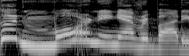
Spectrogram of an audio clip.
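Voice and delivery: mock, acted-out cheerful yell. Retelling how a man greeted everybody as he walked in, retelling a yell. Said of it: "And he just yelled".

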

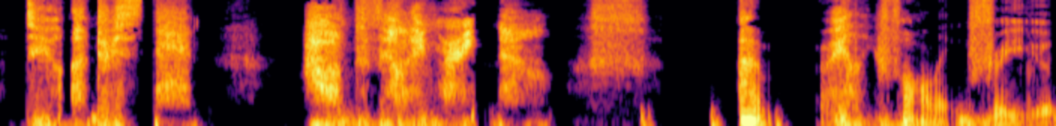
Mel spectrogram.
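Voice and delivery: soft, breathy, hushed whisper all the way through. Speaker complains about Rachel always whispering, imitating Rachel's whispering. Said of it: "What is up with Rachel always whispering?".

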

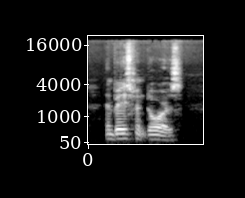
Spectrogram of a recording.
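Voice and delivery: ordinary delivery

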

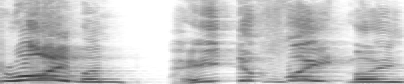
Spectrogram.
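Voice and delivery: shrill, booming belting, high, loud and slowly drawn out. Retelling a movie ending scene: Jason Statham impression. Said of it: "That's my Statham impression".

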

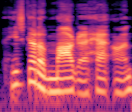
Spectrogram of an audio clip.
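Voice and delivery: normal talking voice

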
